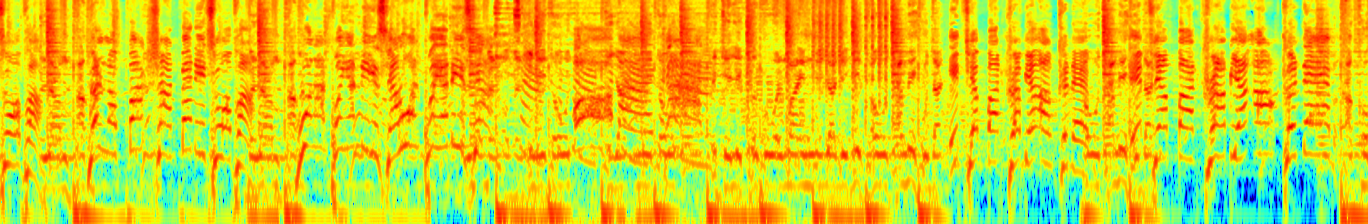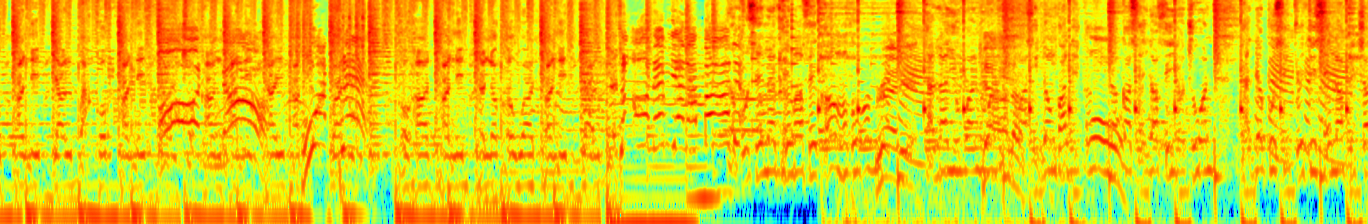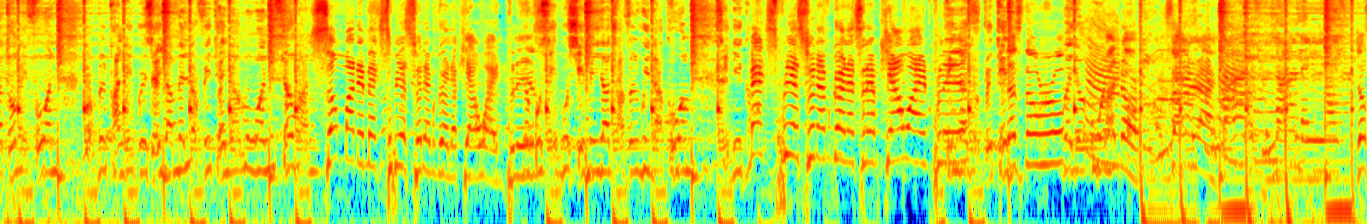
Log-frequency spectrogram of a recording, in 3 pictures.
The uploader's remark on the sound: Tropical Fridayz 11/4/22 (LIVE AUDIO)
